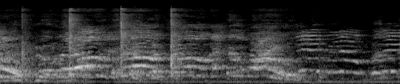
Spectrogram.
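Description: People talking over each other in a room, with four sharp hand claps about half a second apart in the first two seconds.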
